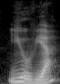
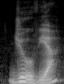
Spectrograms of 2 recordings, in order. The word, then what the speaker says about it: lluvia: The only difference is that when you have a double L, it sounds like the English Y, J, or SH, depending on where you live.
